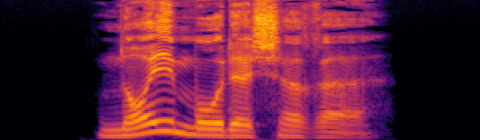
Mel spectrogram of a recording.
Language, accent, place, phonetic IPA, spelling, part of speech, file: German, Germany, Berlin, [ˈnɔɪ̯ˌmoːdɪʃəʁə], neumodischere, adjective, De-neumodischere.ogg
- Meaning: inflection of neumodisch: 1. strong/mixed nominative/accusative feminine singular comparative degree 2. strong nominative/accusative plural comparative degree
